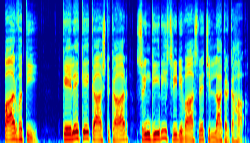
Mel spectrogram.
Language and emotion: Urdu, neutral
